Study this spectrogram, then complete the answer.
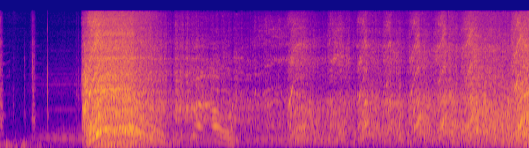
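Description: An electric motor whines loudly, rising and falling in pitch.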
